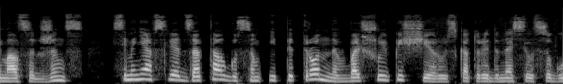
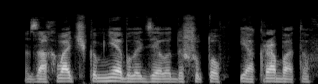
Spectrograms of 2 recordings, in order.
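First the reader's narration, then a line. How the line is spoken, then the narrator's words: Snort. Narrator (Russian): фыркнул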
